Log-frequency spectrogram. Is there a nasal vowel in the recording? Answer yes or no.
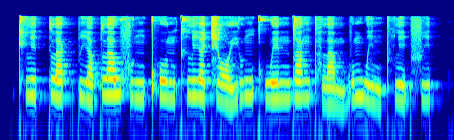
no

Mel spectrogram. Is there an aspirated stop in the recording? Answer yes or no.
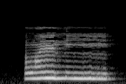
no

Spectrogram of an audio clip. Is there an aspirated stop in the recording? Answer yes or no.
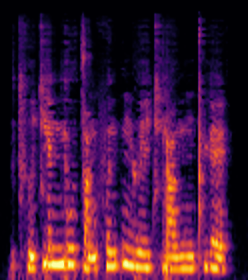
yes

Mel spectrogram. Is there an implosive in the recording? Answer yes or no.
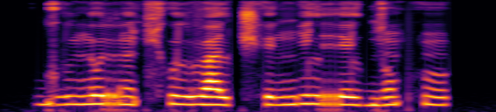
no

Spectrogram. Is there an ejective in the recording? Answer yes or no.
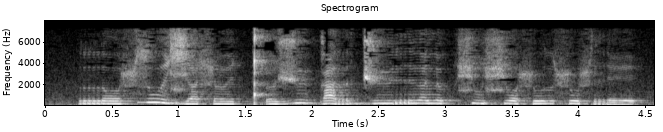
yes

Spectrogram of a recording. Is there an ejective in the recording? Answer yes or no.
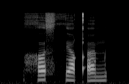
yes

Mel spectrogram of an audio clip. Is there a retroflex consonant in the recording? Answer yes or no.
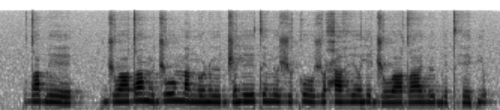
yes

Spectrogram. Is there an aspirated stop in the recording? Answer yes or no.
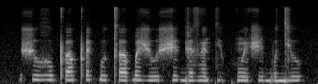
yes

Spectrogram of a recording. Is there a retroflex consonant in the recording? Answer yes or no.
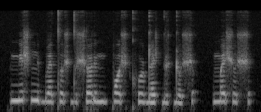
yes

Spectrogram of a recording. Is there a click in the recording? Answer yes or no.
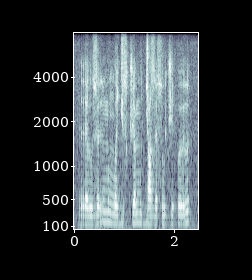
no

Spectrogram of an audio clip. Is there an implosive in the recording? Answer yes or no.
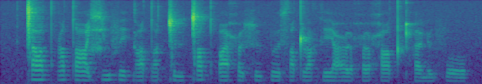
no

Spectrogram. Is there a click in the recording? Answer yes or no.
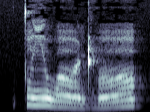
no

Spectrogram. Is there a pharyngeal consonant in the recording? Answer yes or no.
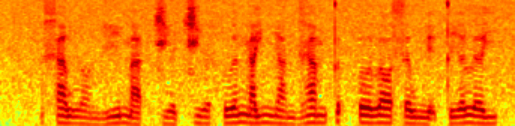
no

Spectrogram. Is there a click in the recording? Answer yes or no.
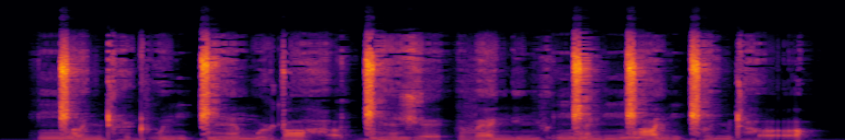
yes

